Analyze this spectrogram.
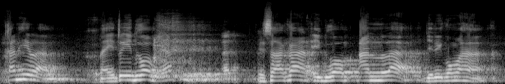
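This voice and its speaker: A man's voice: sits high, moderate pace, a crowd in the background. A man teaching Quran recitation, patiently explaining and modelling sounds for students to repeat. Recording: echoey room.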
